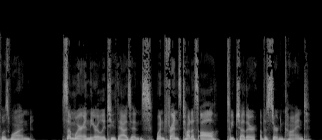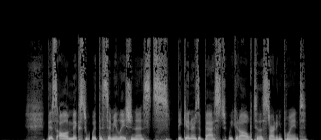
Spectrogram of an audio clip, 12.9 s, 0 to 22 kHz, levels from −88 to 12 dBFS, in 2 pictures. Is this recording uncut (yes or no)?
no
